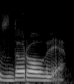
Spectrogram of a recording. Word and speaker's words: здоров'я: місті йота епентичного л що на практиці означає вимова слова здоров'я як здоровля Дай боже здоров'лячка Дай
